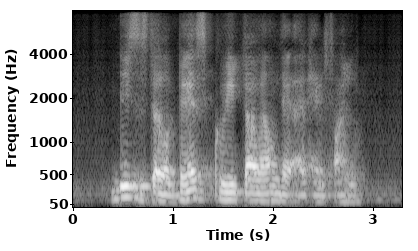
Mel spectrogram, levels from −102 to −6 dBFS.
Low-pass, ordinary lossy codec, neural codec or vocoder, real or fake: none; none; codec, 16 kHz, 1 kbps, FreqCodec, smaller model; fake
